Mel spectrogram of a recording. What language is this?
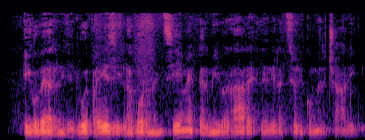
Italian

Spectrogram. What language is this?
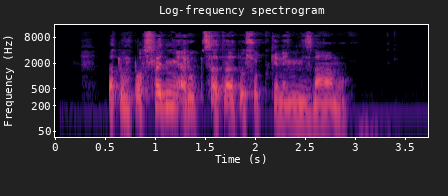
Czech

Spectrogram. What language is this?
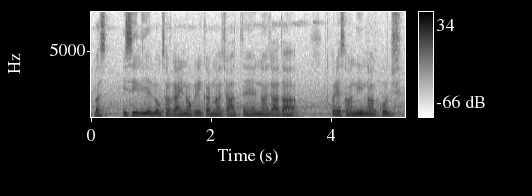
Hindi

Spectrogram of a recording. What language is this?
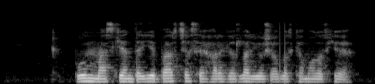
Uzbek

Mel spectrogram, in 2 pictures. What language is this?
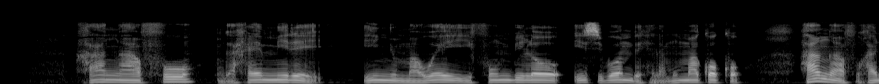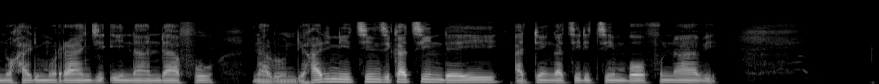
Masaaba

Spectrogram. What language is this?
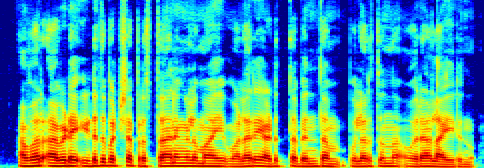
Malayalam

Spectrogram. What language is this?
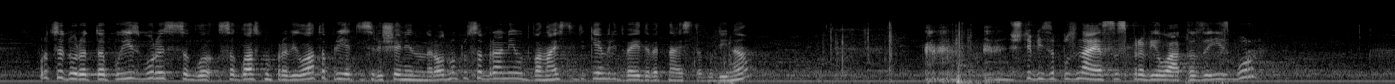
Bulgarian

